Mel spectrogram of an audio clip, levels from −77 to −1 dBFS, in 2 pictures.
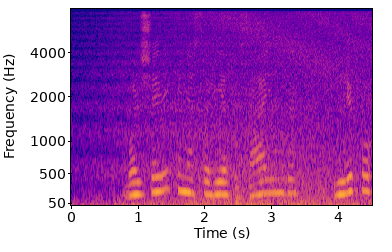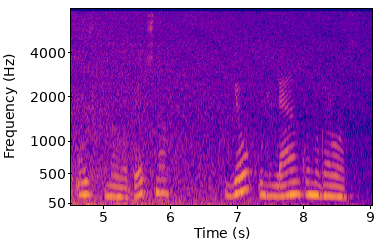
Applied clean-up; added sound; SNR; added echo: none; Ocean; 7 dB; reverberation time 0.3 s.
